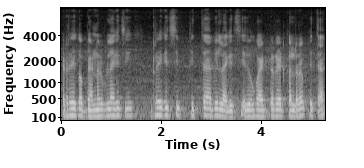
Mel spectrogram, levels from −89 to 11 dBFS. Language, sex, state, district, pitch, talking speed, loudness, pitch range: Odia, male, Odisha, Malkangiri, 130 Hz, 190 wpm, -15 LUFS, 120-135 Hz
